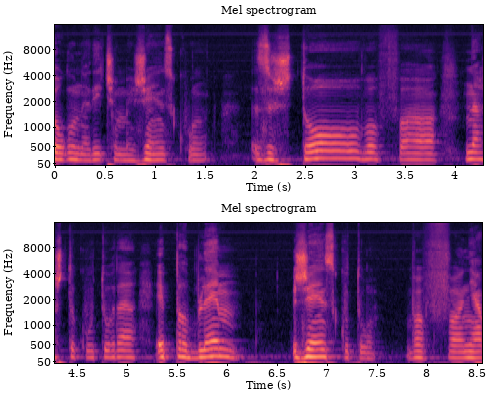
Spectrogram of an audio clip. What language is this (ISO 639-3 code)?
bul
